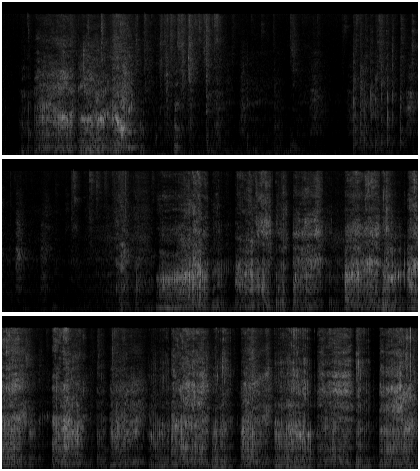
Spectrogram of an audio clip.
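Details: Blue Staffordshire Bull Terrier at play with a toy: low, grinding growls at the start, a quieter stretch in the middle, then repeated sharp scuffs and clatters mixed with further growling.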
